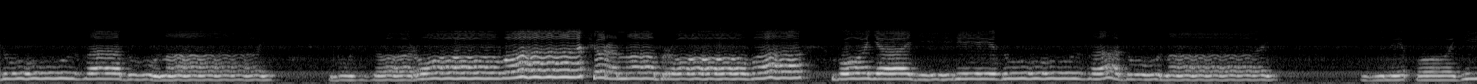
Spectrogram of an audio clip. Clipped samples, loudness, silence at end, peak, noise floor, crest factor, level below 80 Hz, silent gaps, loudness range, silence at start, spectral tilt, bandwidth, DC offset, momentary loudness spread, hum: under 0.1%; -21 LUFS; 0 s; -6 dBFS; -49 dBFS; 14 dB; -54 dBFS; none; 5 LU; 0 s; -9 dB/octave; 5.6 kHz; under 0.1%; 8 LU; none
